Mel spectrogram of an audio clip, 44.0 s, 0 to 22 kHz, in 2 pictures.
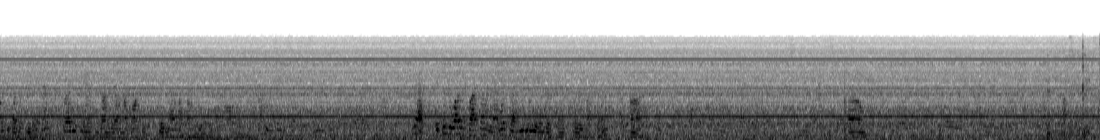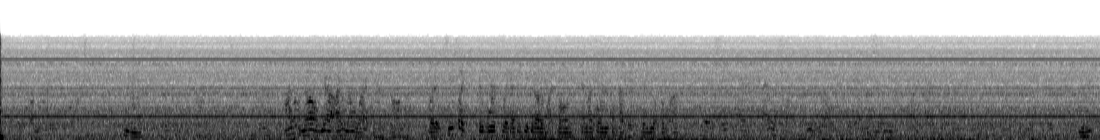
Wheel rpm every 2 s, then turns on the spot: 0, 0, 0, 0, 0, 0, 0, 0, 0, 0, 0, 0, 0, 0, 0, 0, 0, 0, 0, 0, 0, 0.
none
